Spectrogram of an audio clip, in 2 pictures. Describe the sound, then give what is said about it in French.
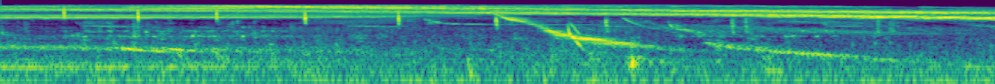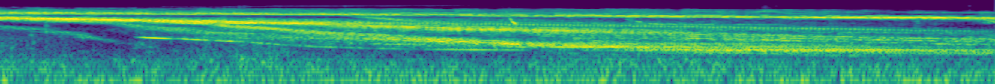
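Weddell seal calling under Antarctic sea ice, its ultrasound made audible: many overlapping whistle-like calls sweeping downward in pitch, some long and gliding, over a constant hiss. “Phoque de Weddell, sous la banquise en Antarctique. Ultras sont rendus audibles pour l'oreille humaine.”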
